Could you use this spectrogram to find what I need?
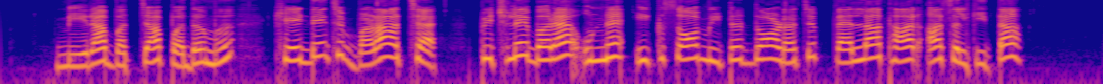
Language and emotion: Dogri, happy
